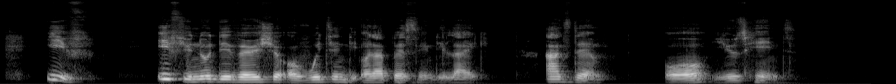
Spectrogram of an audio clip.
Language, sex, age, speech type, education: Nigerian Pidgin, male, 30-45, spontaneous, tertiary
